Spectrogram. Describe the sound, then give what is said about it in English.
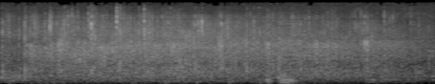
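Steady applause from a crowd for the sound engineers fills the whole span, a dense wash of many hands clapping at once, even in loudness and tapering only slightly at the end. “Clap for the sound engineers.”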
